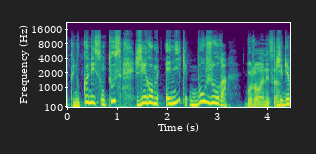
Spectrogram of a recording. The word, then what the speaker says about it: Hénique: orange l'opérateur télécom que nous connaissons tous Jérôme enck bonjour bonjour Vanessa j'ai bien prononcé votre nom c'est ça monsieur directeur général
